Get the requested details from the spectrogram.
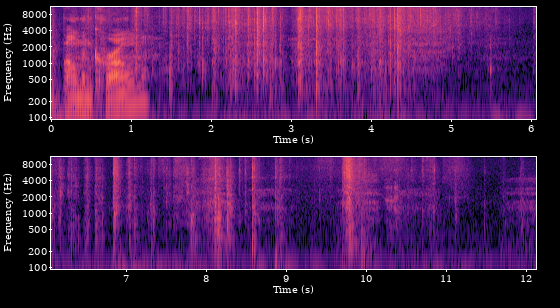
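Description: Plastic wrap crinkles as a box is unwrapped.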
